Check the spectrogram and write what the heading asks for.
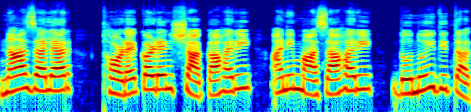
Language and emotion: Goan Konkani, neutral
